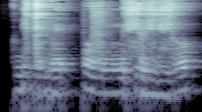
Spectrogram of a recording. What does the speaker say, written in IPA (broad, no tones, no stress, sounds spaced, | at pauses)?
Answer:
bʲ u ɡ e b w e pː ʊ v ʊ mː ɪ fʲ o vʲ ʊ vʲ ʊ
